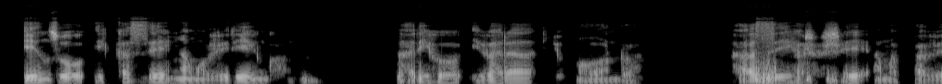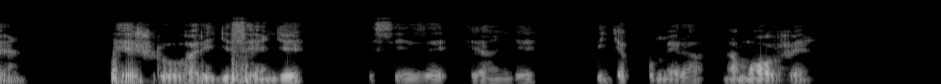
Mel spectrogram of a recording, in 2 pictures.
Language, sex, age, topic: Kinyarwanda, male, 36-49, finance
